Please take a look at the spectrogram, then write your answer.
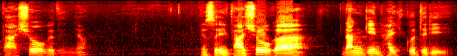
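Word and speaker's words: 芭蕉: 비속이 파초 아고 하는 파초가 일본말로 발음하면 바쇼 그든 그래서이 바쇼가 남긴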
